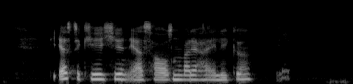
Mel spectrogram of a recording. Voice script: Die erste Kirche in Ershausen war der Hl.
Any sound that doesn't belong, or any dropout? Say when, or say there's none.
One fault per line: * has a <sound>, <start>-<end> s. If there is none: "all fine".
* has a laugh, 2.8-2.9 s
